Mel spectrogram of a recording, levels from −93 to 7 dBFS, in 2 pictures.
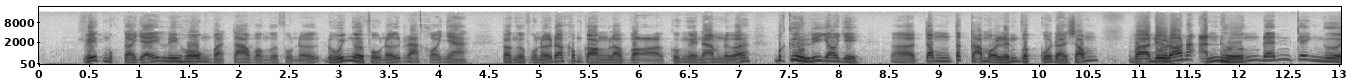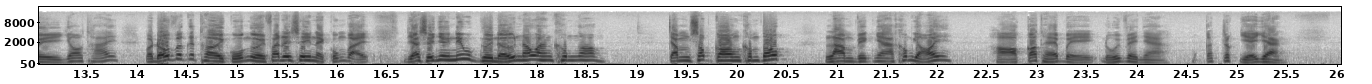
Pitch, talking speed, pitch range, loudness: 170 Hz, 240 wpm, 140-210 Hz, -20 LUFS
